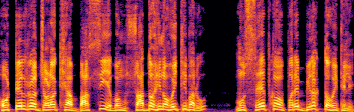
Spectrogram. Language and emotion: Odia, angry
